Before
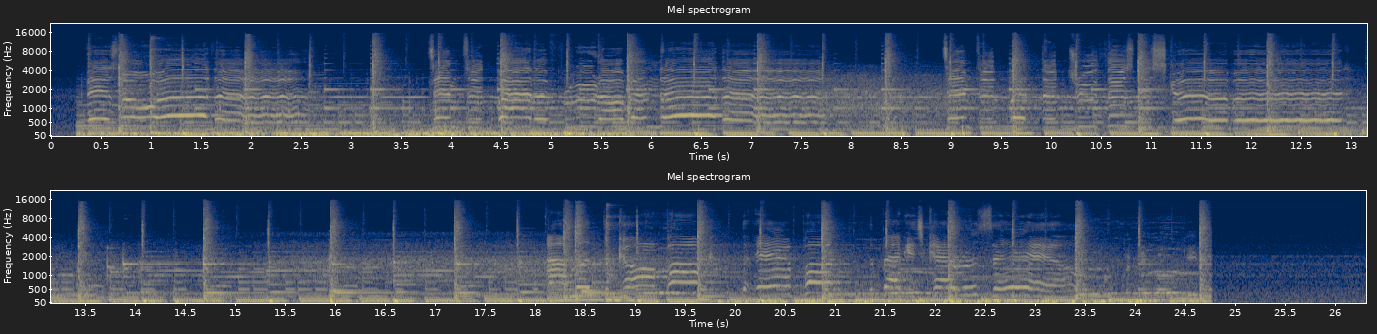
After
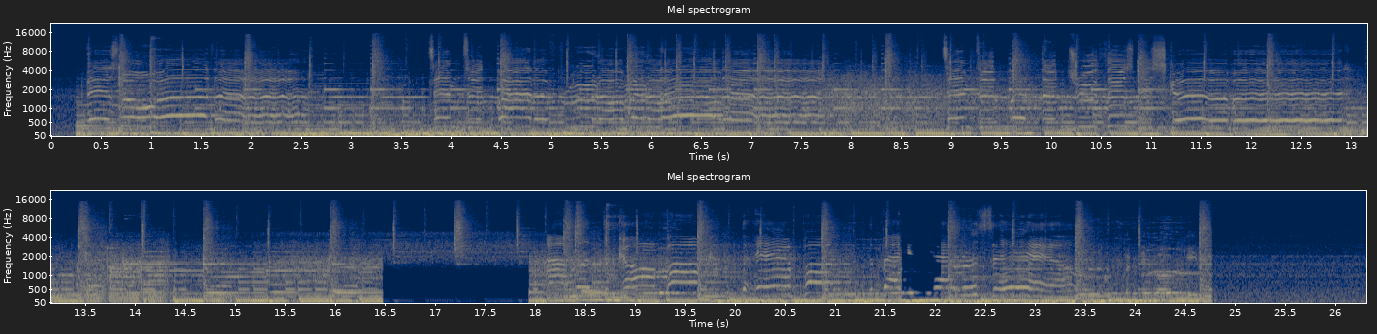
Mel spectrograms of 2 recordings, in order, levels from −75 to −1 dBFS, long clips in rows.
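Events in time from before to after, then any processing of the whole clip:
4.91–5.81 s: echo throw 490 ms, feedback 65%, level -2 dB
10.75–11.49 s: treble shelf 8.1 kHz -7 dB
13.47–14.33 s: spectral peaks clipped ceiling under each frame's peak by 16 dB
16.47–17.94 s: inverse Chebyshev high-pass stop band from 1.2 kHz
21.66–22.06 s: spectral contrast enhancement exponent 3.1
whole clip: peak limiter -18 dBFS

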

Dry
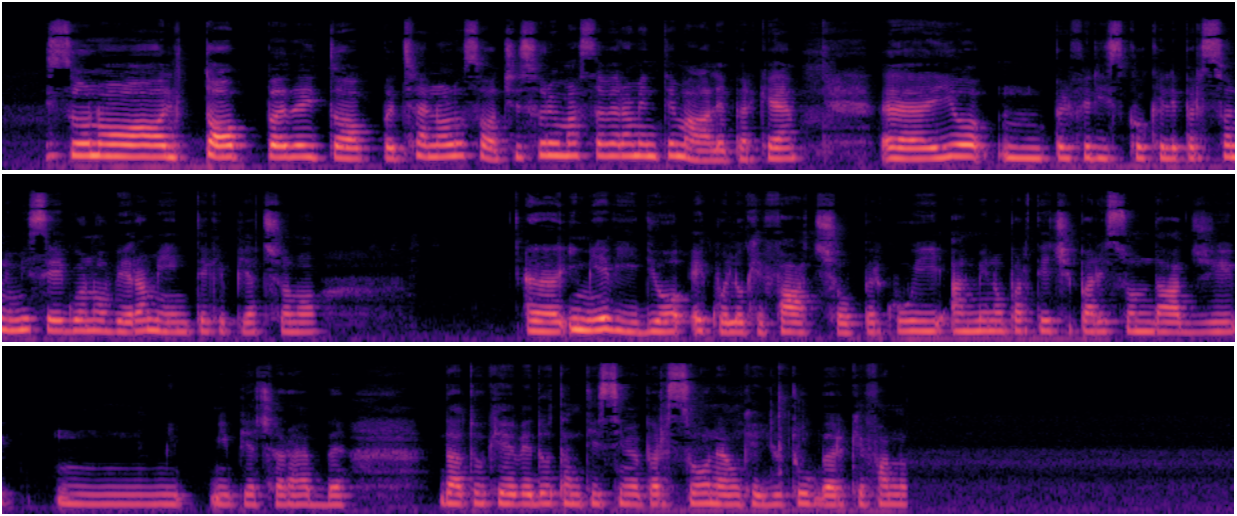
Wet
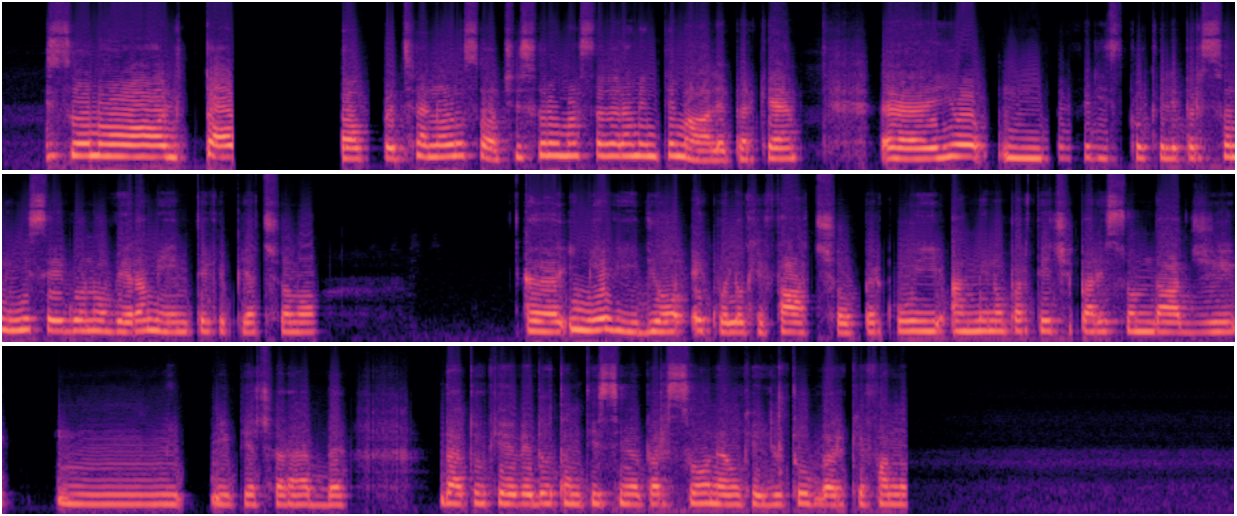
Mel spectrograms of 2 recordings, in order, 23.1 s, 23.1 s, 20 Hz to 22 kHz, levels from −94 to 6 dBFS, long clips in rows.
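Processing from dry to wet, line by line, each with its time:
1.44–2.12 s: mute
6.56–7.65 s: fade in, from -19.5 dB
whole clip: waveshaping leveller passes 3; bass shelf 180 Hz -7.5 dB; three bands compressed up and down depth 40%

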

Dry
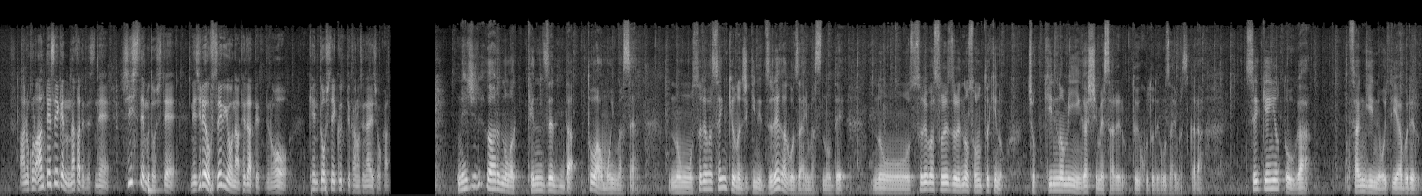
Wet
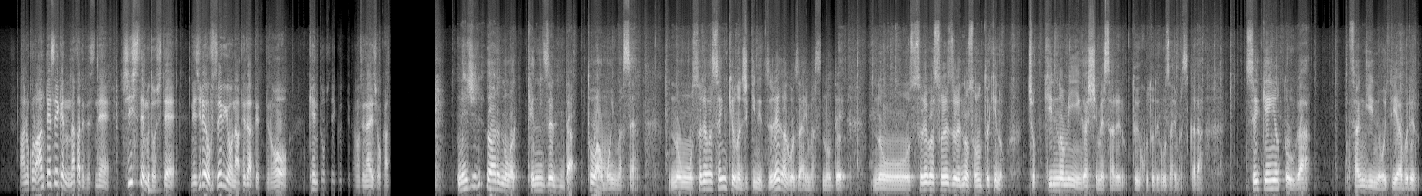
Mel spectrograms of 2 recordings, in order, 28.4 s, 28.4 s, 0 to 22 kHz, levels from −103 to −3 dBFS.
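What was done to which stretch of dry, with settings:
6.25–7.26 s: dip -22.5 dB, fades 0.17 s
15.31–16.76 s: distance through air 150 m
whole clip: frequency weighting A; level rider gain up to 11 dB; waveshaping leveller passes 2

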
